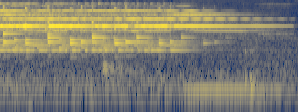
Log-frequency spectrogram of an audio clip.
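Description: A phone ringtone plays, a bright electronic melody that rings steadily and then fades out at moderate level, with no talk over it.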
